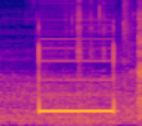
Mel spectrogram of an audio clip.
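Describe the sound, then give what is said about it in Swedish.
One steady telephone ringback tone plays over a speakerphone while a mobile phone is being called, lasting about a second: a single flat beep with faint clicks at its start and end against a low background hiss. “ringer, jag ringer. Vi måste ju ha högtalare. Ring mobil, högtalare.”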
